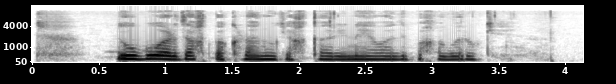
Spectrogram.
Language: Pashto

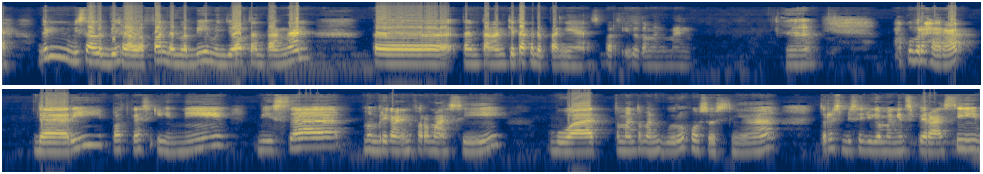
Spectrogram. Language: Indonesian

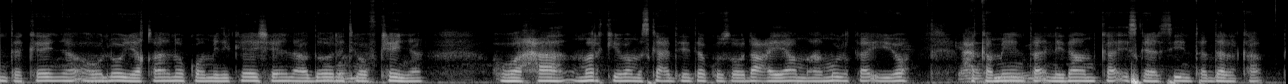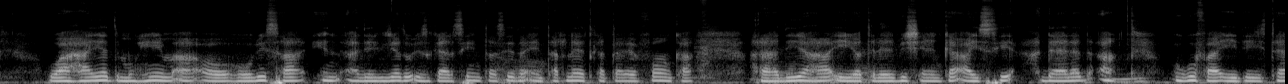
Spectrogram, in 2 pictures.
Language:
Somali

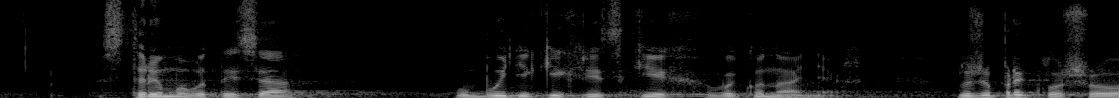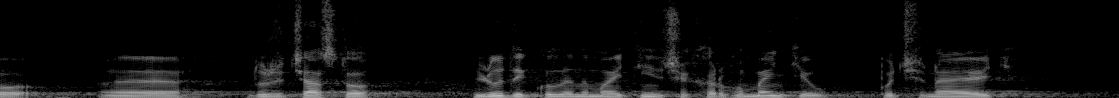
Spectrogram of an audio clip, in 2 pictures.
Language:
Ukrainian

